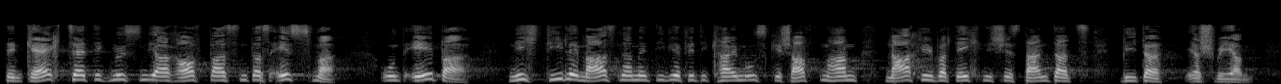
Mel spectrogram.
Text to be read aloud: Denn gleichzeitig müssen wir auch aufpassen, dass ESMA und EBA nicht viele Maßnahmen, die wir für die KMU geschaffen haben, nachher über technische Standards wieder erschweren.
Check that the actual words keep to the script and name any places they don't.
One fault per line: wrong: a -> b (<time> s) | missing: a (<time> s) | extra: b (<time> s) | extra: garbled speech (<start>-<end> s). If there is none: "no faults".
no faults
